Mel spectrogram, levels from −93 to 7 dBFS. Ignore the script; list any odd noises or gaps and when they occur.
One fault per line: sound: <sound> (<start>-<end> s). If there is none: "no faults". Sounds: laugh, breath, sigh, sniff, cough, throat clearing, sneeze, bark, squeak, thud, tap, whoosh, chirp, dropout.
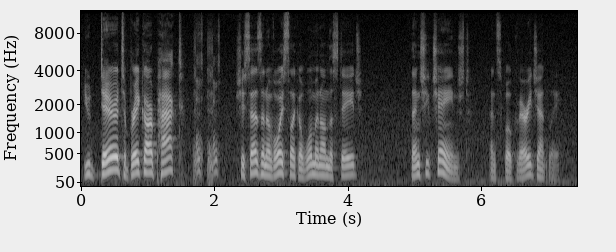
sound: laugh (1.7-2.1 s)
